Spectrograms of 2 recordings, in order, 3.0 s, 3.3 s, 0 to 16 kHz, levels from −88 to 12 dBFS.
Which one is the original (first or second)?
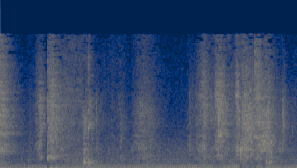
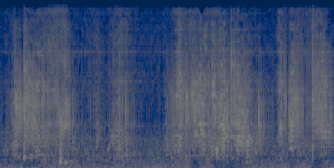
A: first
